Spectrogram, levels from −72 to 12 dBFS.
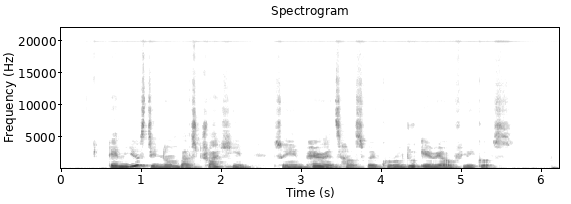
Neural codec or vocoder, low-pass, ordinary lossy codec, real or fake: none; none; none; real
